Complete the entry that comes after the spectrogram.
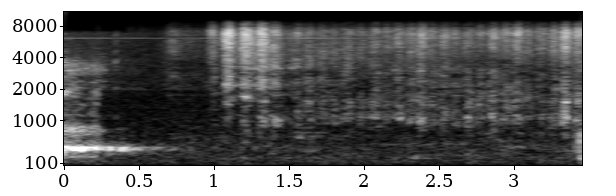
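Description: A homemade shaker filled with chia seeds gives off a soft, hissing rattle, shaken steadily in a quick rhythm of swishy pulses after a brief pause, fairly quiet.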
